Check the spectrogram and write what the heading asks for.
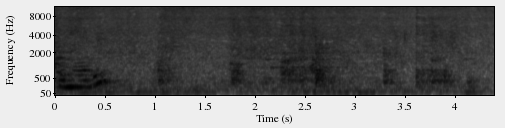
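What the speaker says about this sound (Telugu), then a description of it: "మ్యాగ్నేట్ చేసిన చికెన్ అయితే వేసేసుకుందాం చికెన్ వేసేస్తున్నాం కదా ఇప్పుడు" Marinated chicken going into a hot pan for a spicy chicken gravy, a loud sizzle and frying hiss with intermittent stirring scrapes, close and steady throughout.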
